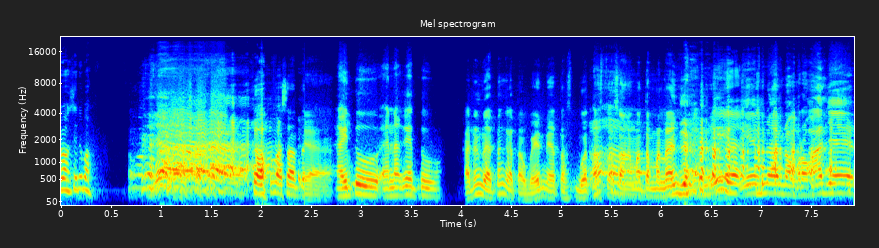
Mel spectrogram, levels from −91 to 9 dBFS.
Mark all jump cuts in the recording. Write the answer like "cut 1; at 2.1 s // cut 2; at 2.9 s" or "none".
cut 1; at 2.4 s

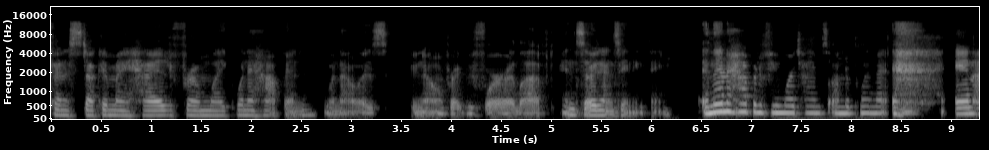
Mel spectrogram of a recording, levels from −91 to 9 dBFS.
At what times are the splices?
none

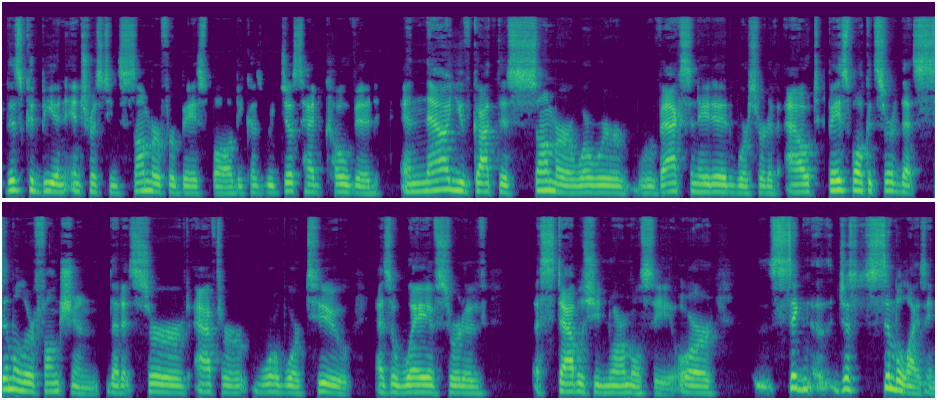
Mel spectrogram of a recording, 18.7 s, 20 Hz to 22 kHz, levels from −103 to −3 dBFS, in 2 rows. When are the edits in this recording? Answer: cut 1; at 3.8 s // cut 2; at 8.2 s

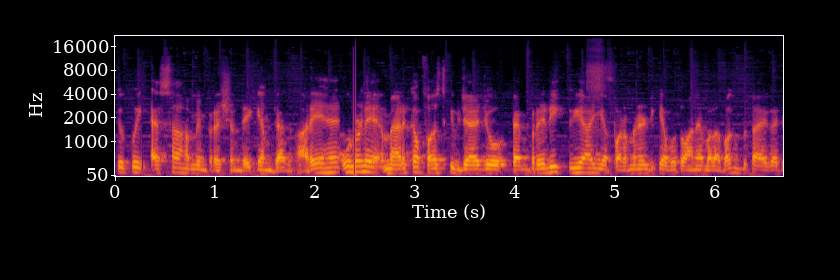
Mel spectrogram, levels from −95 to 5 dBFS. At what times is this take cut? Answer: cut 1; at 2.2 s

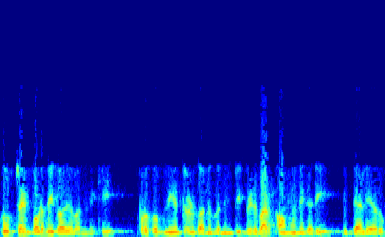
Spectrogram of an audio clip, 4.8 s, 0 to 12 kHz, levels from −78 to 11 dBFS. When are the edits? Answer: cut 1; at 1.6 s

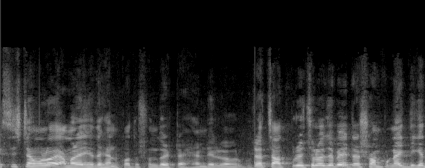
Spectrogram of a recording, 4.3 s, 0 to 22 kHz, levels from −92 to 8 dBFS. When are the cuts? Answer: cut 1; at 2.4 s

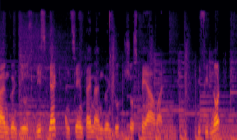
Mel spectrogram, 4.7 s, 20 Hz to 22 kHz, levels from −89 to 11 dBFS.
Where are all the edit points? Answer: cut 1; at 2.7 s

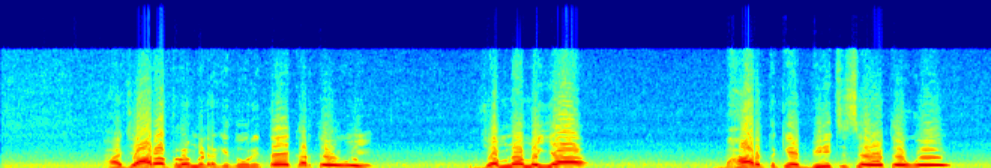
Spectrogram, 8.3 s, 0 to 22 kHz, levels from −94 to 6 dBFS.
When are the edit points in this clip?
none

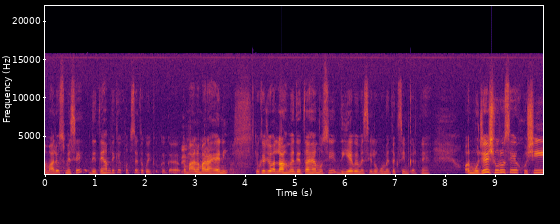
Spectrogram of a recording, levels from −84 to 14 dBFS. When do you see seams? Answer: none

